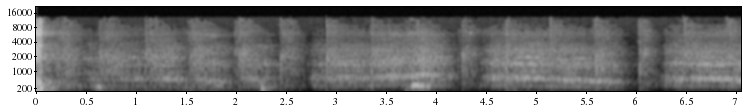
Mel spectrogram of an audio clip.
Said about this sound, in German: Ja, jetzt hört mal auf zu klatschen, oder habt ihr ein anderes Programm irgendwie? Ey, auch hier vorne, du kannst auch gern die Hände auseinandernehmen.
